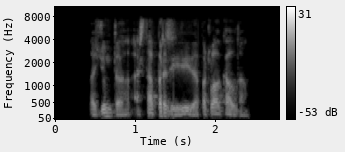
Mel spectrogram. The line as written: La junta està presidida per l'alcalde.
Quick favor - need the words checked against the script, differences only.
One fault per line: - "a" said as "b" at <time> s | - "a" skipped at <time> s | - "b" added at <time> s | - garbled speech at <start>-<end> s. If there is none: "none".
none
